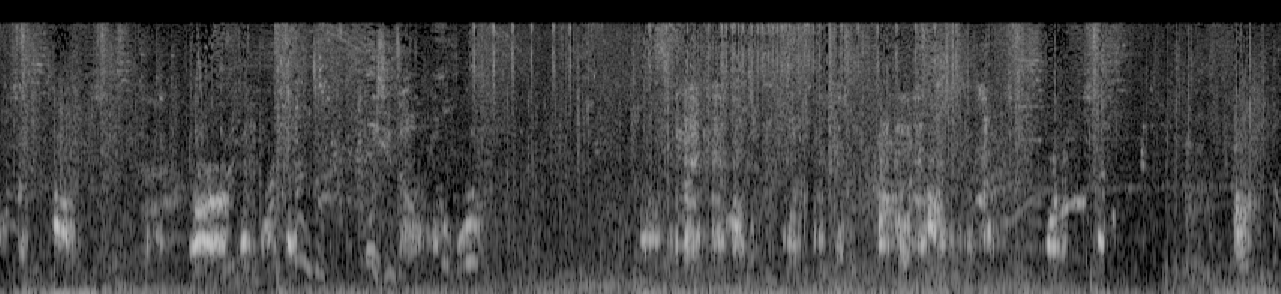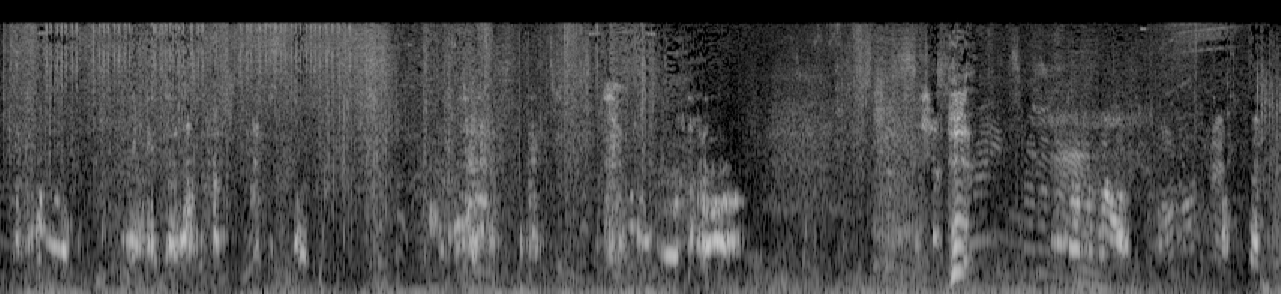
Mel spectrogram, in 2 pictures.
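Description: Energy weapons fire in rapid bursts amid game battle sounds.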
